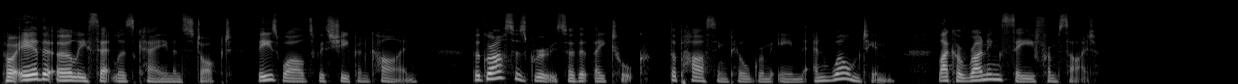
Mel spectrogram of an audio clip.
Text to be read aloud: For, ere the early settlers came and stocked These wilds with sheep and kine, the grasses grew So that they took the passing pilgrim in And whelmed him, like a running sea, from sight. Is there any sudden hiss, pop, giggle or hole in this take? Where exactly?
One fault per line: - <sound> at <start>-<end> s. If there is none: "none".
none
